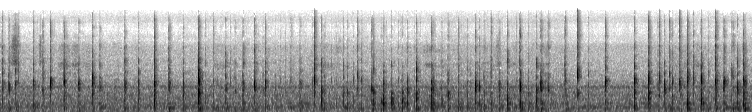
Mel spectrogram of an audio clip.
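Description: Fingertips and nails of both hands tap the glass touchscreen of a white iPad lying flat on a mat. The result is a quick, irregular stream of many short, dry, quiet clicks centered in the midrange, each dying away almost instantly over a faint low background hum.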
